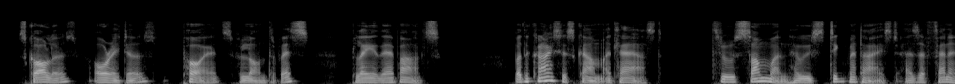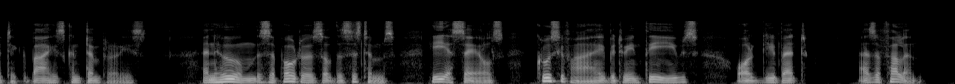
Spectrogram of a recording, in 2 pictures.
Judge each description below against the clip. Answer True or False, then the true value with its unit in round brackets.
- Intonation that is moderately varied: True (4.9 semitones)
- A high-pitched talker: False (95 Hz)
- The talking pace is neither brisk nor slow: False (130 wpm)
